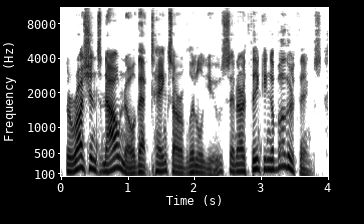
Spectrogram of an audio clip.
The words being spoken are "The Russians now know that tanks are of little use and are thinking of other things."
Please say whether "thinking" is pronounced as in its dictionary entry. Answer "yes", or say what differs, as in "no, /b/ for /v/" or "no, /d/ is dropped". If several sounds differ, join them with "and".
yes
